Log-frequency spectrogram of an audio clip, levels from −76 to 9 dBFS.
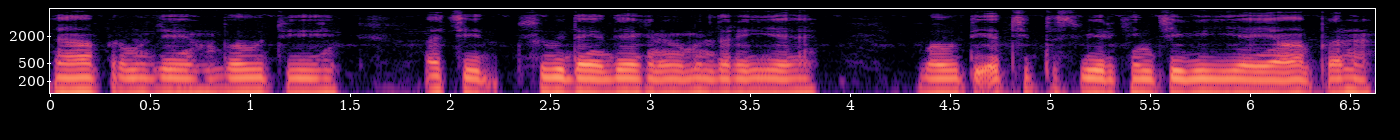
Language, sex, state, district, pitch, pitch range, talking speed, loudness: Hindi, male, Rajasthan, Bikaner, 115 Hz, 115-120 Hz, 200 wpm, -16 LUFS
